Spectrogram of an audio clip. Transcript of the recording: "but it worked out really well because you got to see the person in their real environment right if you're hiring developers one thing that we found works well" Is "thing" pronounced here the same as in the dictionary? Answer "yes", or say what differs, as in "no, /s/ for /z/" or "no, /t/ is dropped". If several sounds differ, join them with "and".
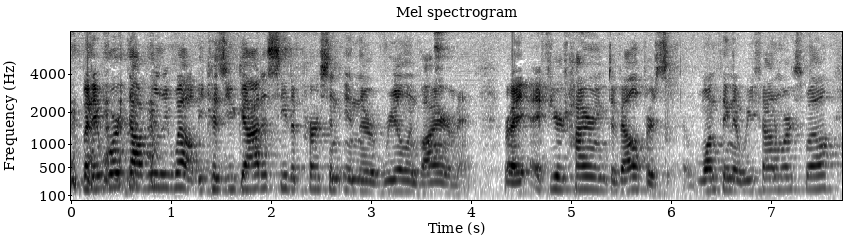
yes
